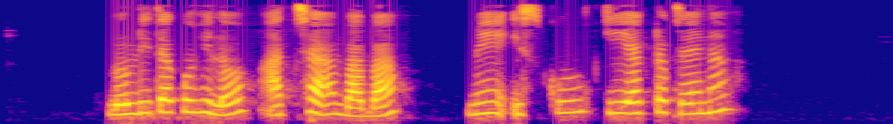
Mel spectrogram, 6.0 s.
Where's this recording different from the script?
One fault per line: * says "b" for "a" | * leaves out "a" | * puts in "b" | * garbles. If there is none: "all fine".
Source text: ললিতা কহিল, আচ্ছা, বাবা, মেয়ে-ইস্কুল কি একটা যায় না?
all fine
